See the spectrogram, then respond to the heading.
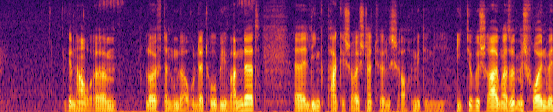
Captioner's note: only in German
